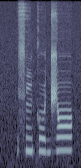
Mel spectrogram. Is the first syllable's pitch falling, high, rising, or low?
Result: low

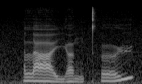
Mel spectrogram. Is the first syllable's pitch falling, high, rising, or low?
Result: low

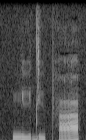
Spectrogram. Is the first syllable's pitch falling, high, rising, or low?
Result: low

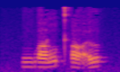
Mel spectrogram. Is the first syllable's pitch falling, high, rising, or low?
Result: rising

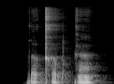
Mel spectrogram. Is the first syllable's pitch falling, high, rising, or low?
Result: low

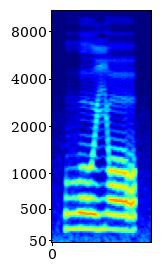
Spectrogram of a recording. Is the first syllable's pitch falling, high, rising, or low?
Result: low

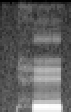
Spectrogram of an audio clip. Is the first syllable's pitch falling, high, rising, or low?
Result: high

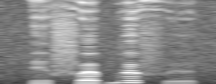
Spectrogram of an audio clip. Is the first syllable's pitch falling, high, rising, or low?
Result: low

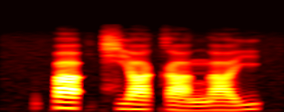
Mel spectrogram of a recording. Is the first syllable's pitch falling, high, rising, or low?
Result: high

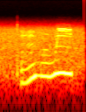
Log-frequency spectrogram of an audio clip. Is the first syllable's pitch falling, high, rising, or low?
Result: rising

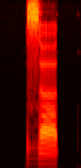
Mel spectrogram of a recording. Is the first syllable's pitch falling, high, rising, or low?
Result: low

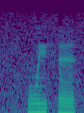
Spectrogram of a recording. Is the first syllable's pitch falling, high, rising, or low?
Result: high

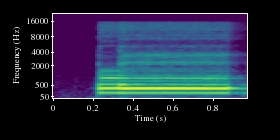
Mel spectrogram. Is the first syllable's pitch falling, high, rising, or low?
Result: low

